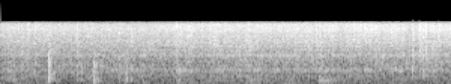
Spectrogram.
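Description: Onion added to hot oil in a pan and stirred, a dense, steady hiss of frying with occasional soft scrapes of the utensil, close and continuous.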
